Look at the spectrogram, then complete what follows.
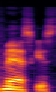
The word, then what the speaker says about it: Mascis: I totally forgot how to say it, but it is Mascis.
